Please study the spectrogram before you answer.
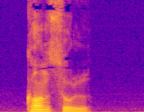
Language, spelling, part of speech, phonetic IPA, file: Polish, konsul, noun, [ˈkɔ̃w̃sul], Pl-konsul.ogg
